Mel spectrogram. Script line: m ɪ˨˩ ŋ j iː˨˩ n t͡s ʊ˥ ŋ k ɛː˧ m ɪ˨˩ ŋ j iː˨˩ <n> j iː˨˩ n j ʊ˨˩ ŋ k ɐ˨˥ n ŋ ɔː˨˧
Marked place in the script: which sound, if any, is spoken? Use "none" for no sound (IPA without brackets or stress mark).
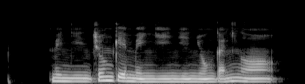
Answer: n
